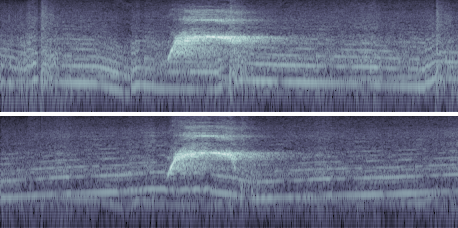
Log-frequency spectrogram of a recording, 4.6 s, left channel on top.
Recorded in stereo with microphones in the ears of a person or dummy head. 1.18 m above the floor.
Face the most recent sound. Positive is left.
turn(degrees=-45)  # may be behind; listen again after turning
